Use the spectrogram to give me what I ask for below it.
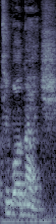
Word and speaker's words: Tchouanang: very good that his name is not correctly pronounced. I don't take offense. I know you're French. Actually, it's called Tchouanang.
